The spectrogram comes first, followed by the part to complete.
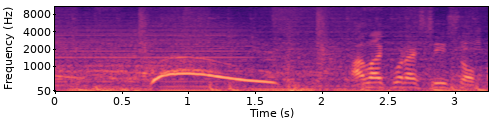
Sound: buzzer blaring; whooping

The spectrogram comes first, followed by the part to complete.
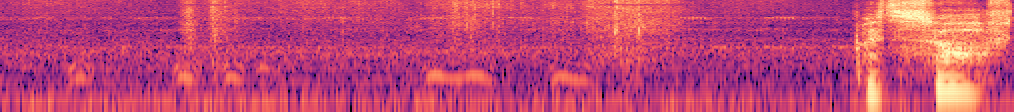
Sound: owl hooting

